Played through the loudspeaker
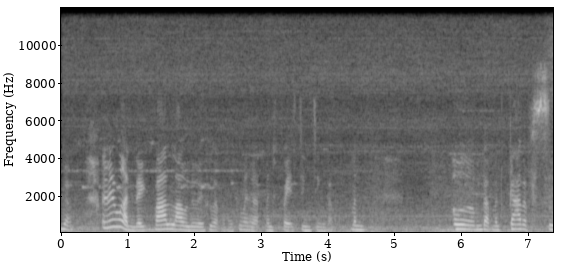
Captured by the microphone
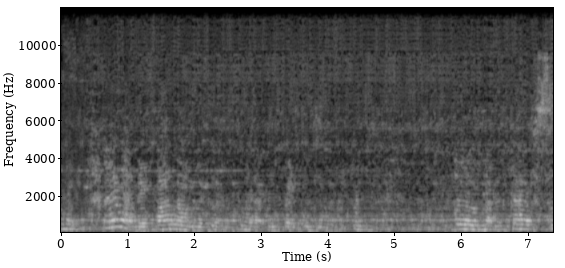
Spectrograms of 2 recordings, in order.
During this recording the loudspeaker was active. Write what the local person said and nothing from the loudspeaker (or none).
none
